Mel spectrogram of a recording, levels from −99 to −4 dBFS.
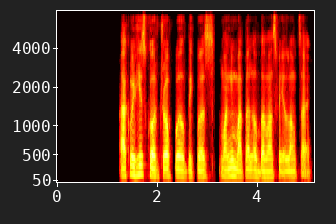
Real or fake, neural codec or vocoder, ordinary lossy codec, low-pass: fake; codec, 24 kHz, 0.9 kbps, WavTokenizer, small release; none; 7.2 kHz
